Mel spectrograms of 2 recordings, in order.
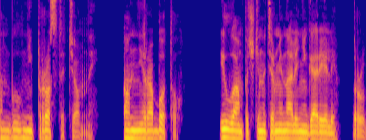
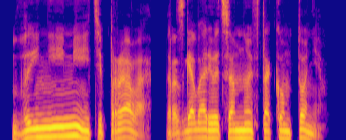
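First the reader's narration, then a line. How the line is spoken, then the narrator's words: Through gritted teeth. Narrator (Russian): процедил Гилкрист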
